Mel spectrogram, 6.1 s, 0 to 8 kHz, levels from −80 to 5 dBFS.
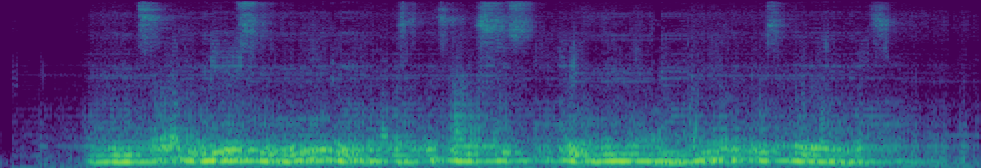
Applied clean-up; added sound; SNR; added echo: neural separator model SepFormer DNS4.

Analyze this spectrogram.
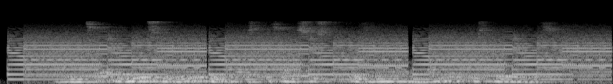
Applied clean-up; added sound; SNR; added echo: none; Guitar; -1 dB; reverberation time 1.2 s.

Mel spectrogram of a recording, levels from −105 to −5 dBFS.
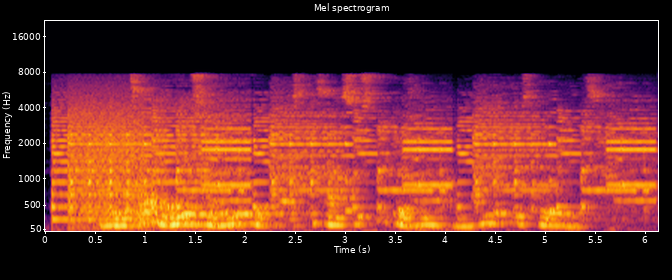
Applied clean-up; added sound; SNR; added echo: classical method WPE with log-MMSE.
